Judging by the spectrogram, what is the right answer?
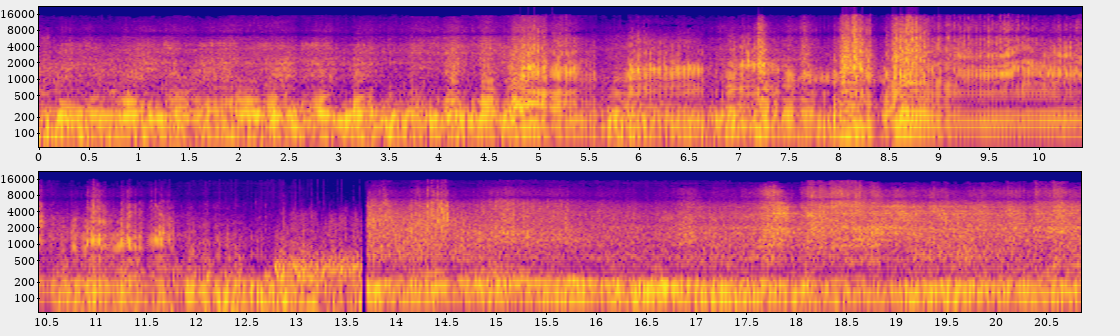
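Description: Motocross bike engines revving on a dirt track, the pitch rising and falling over and over as the riders open and close the throttle.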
